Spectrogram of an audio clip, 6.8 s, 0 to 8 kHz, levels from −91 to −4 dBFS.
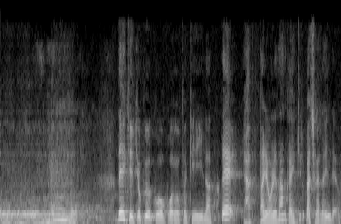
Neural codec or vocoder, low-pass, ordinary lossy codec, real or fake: codec, 16 kHz, 2 kbps, FunCodec, trained on LibriTTS, 25 frames a second; 7.2 kHz; none; fake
